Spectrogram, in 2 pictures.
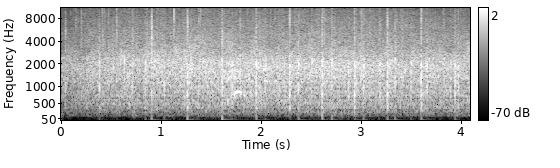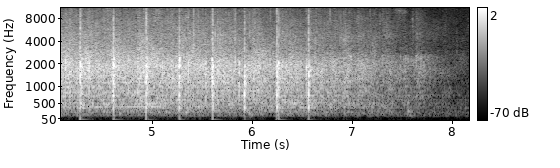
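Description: A graduation ceremony audience at Davidson College applauds, a broad sustained wave of clapping with a few sharp nearby claps standing out, fading away over the last second.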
